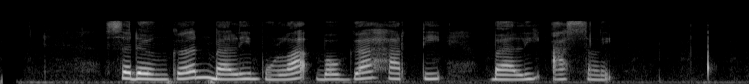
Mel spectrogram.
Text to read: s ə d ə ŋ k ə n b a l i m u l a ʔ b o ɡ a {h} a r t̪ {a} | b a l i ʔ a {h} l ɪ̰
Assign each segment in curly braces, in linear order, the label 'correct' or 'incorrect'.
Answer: correct, incorrect: i, incorrect: s

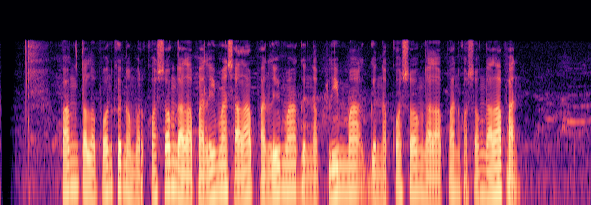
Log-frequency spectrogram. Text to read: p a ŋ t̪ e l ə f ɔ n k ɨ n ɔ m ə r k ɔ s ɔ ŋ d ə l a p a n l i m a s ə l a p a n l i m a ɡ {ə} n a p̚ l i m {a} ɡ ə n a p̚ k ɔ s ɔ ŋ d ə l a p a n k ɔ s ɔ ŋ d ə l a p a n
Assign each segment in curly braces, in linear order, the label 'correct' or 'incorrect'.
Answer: correct, correct

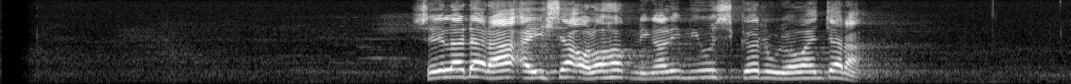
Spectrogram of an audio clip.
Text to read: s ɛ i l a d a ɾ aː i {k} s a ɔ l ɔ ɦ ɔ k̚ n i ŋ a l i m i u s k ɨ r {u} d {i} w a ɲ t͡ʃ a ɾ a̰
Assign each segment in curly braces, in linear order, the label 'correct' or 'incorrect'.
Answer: incorrect: none, correct, incorrect: a

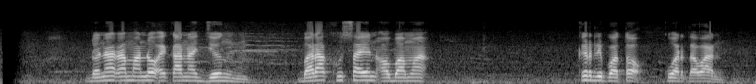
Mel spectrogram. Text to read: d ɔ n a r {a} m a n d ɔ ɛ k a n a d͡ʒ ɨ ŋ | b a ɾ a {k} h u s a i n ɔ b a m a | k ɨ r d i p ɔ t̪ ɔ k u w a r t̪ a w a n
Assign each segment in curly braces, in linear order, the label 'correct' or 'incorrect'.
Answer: correct, correct

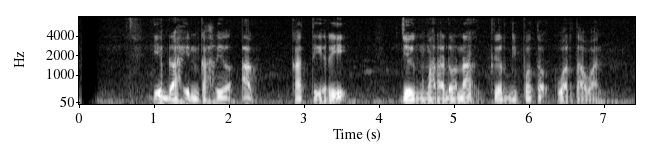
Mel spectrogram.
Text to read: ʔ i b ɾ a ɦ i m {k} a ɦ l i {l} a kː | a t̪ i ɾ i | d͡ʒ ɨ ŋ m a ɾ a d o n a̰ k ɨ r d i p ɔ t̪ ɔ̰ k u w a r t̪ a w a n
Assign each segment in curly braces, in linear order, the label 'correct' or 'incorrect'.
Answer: correct, correct

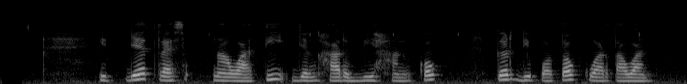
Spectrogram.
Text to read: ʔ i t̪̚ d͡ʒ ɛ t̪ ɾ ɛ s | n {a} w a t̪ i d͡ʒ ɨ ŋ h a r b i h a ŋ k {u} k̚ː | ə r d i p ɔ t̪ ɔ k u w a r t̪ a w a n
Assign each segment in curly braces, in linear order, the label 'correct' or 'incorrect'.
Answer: correct, incorrect: ɔ

